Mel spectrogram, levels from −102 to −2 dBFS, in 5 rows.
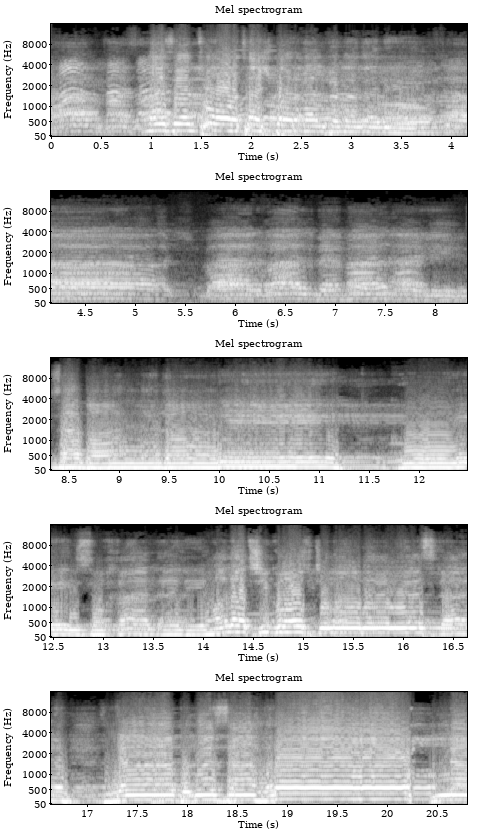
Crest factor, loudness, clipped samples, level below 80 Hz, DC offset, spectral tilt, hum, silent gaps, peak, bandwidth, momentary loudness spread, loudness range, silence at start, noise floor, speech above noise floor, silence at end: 6 dB; -6 LUFS; under 0.1%; -30 dBFS; 0.6%; -6.5 dB/octave; none; none; 0 dBFS; 12.5 kHz; 13 LU; 10 LU; 0 s; -28 dBFS; 24 dB; 0 s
